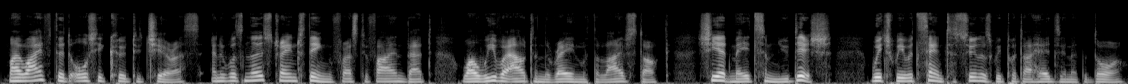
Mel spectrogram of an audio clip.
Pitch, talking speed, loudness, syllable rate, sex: 135 Hz, 275 wpm, -20 LUFS, 5.5 syllables/s, male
